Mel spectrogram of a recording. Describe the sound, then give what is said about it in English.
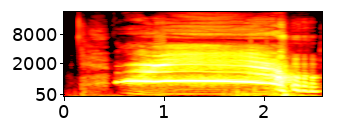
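A voice imitates the R2-D2 robot droid screaming: one loud, sustained, steady-pitched wail that swoops sharply downward at the end, followed by a few brief choppy sputters. “Don't hear the hear the R2-D2 scream.”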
